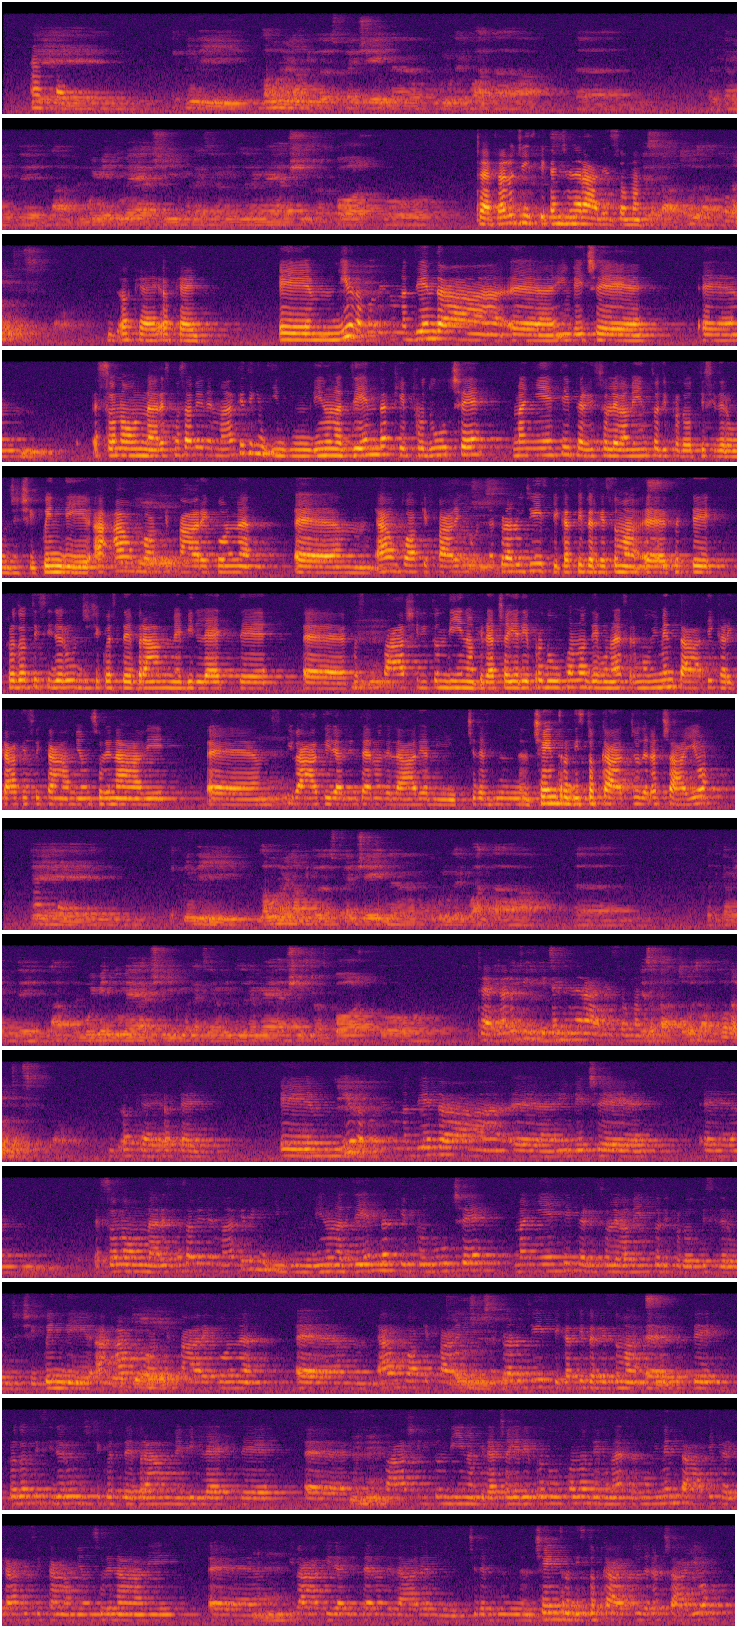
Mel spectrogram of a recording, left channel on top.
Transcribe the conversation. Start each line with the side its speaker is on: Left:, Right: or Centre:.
Right: Ehm,
Left: ok.
Right: E, quindi lavoro nell'ambito della supply chain, eh, tutto quello che riguarda ehm, praticamente la- il movimento merci, l'immagazzinamento delle merci, il trasporto
Left: Cioè,
Right: per
Left: tra logistica
Right: le, per le aziende.
Left: in generale, insomma.
Right: Esatto, esatto, la logistica, bravo.
Left: Ok, ok. Ehm,
Right: Mm. E-
Left: io lavoro in un'azienda eh, invece, ehm, sono un responsabile del marketing in, in un'azienda che produce magneti per il sollevamento di prodotti siderurgici, quindi ha,
Right: Ok,
Left: ha un
Right: la
Left: po' a che fare con, ehm, ha un po' a che fare
Right: logistica,
Left: con, con la logistica, sì, perché insomma eh,
Right: sì.
Left: questi prodotti siderurgici, queste bramme, billette eh,
Right: Mhm.
Left: questi fasci di tondino che le acciaierie producono devono essere movimentati, caricati sui camion, sulle navi, ehm,
Right: Mhm,
Left: schivati all'interno dell'area di- cioè del, del centro di stoccaggio dell'acciaio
